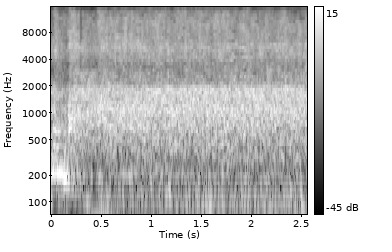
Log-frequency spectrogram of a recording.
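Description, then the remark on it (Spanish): Sustained applause from a large crowd at a political event, dedicated to Mazón by party colleagues and Valencian government officials at an event he called on the anniversary of the DANA; a dense, steady wash of clapping that stays loud and even throughout, with no voices rising above it. “Este es el aplauso que le dedicaron a Mazón compañeros de partido y cargos del gobierno valenciano en aquel acto que convocó justo en el aniversario de la Dana.”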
